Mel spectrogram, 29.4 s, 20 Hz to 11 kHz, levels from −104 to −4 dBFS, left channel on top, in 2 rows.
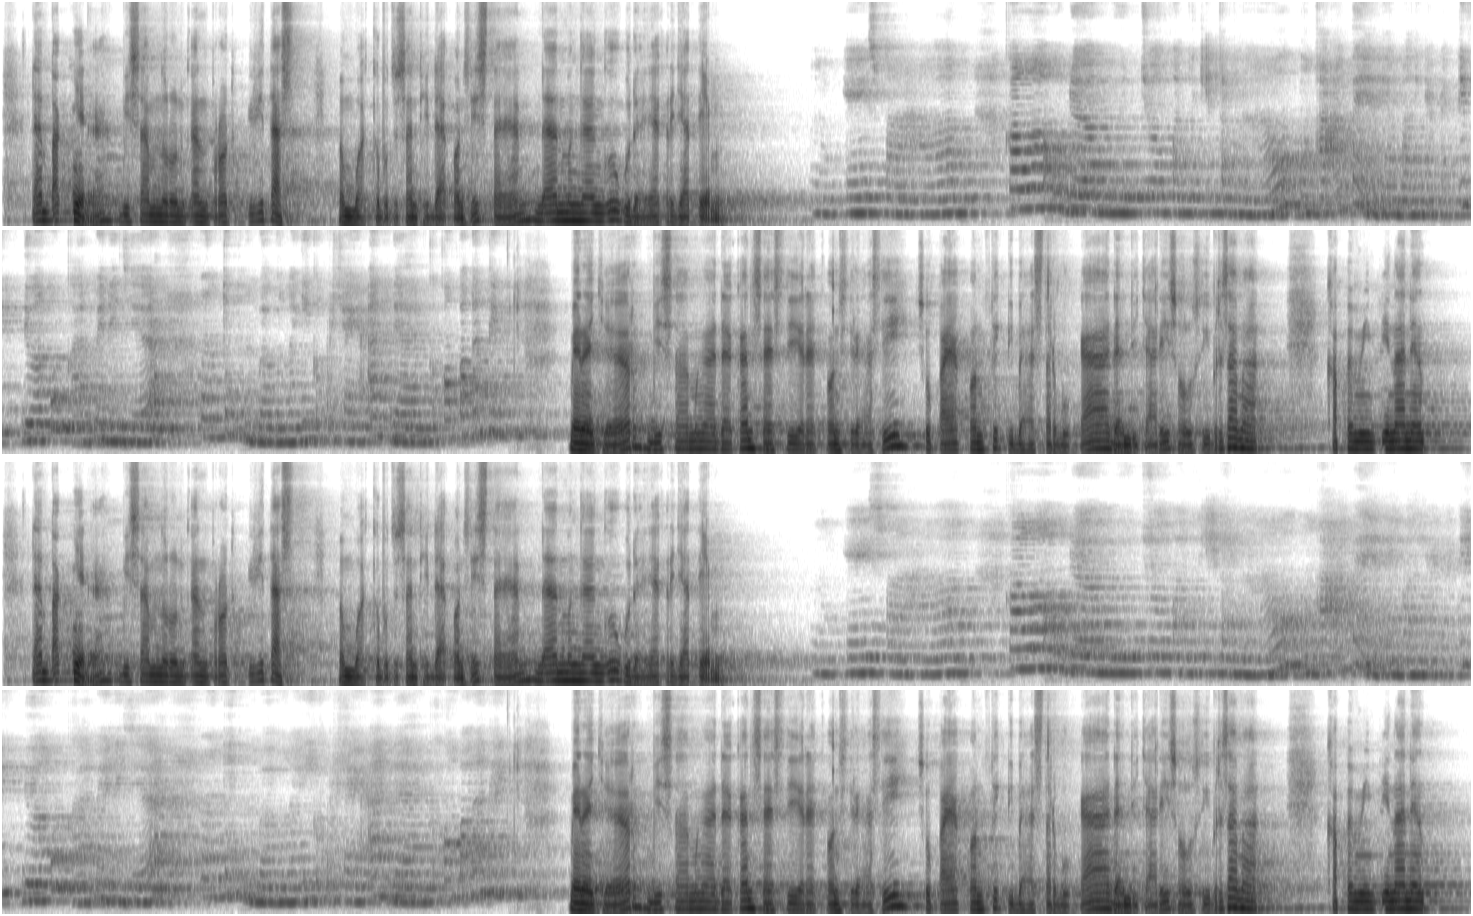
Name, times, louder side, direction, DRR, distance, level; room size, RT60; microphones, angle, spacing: voice 1, 0.0-2.9 3.4-7.2 20.4-23.8 24.1-27.3 27.6-28.9, left 1 dB, 5° left, 13 dB, 0.4 m, -25 dB
voice 2, 0.6-1.1 8.1-19.7 28.3-28.8, left 1 dB, 85° left, -2 dB, 7.8 m, -43 dB
23.5 x 17.5 x 7.4 m, 2.5 s
head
